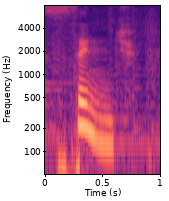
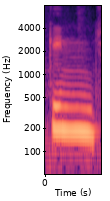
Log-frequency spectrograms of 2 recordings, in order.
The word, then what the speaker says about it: cinch: सिंच, the pronunciation is सिंच, इट्स नॉट किंच और something else, it इज सिंच.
